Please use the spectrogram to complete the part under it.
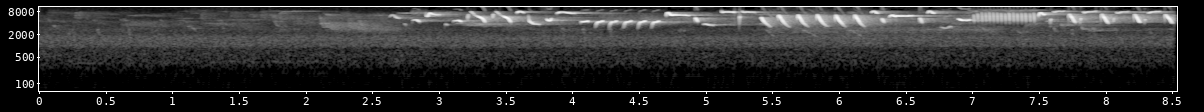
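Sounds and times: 
Eurasian wren song, Troglodytes troglodytes, cascade of sharp notes and trills: 0.1s - 8.5s.

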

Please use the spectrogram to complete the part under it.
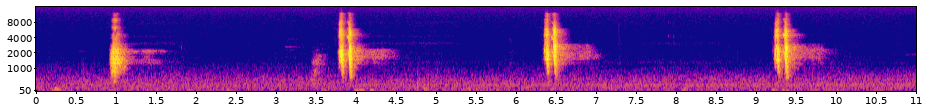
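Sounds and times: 
Eurasian magpie Pica pica scratchy calls: 1.0s - 1.3s, 3.8s - 4.2s.

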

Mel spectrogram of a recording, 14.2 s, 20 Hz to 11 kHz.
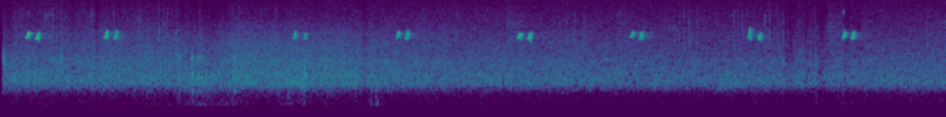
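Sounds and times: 
steady hiss of background noise: 0.0s - 14.1s
common chaffinch Fringilla coelebs calls: 0.4s - 0.7s, 1.5s - 1.9s, 4.4s - 4.8s, 5.9s - 6.3s, 7.7s - 8.1s, 9.4s - 9.8s, 11.2s - 11.6s, 12.6s - 13.0s.

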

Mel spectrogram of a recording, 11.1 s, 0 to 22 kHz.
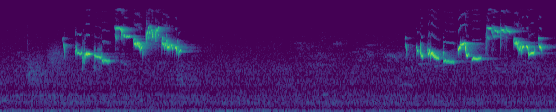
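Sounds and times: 
European robin singing: 0.4s - 4.0s, 5.8s - 11.1s.

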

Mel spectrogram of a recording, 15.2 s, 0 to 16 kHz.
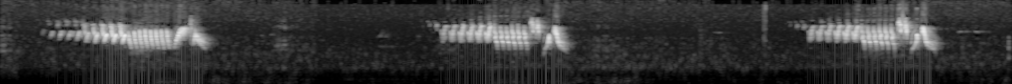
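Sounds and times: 
common chaffinch Fringilla coelebs singing rattling trills: 0.6s - 3.2s, 5.7s - 8.6s, 11.8s - 15.0s.

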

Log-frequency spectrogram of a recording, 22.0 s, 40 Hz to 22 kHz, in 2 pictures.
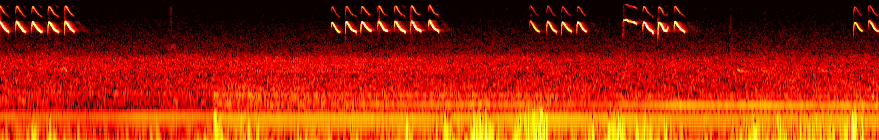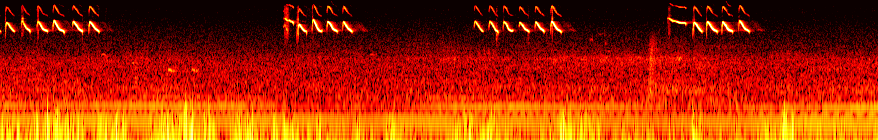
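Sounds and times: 
Cyanistes caeruleus Eurasian blue tit giving high downslurred notes: 0.0s - 1.1s, 3.8s - 13.6s, 14.5s - 15.8s, 16.8s - 20.7s
faint rumbling noise: 0.0s - 21.9s
low steady hum: 0.0s - 21.9s.

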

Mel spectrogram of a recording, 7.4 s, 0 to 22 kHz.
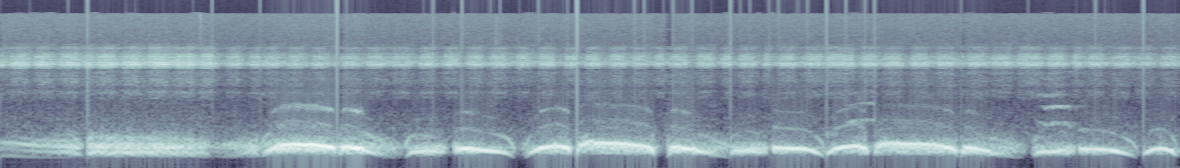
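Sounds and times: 
bird cooing: 0.0s - 7.3s.

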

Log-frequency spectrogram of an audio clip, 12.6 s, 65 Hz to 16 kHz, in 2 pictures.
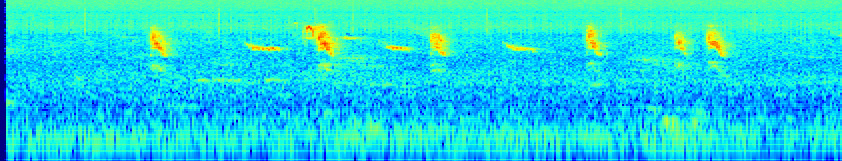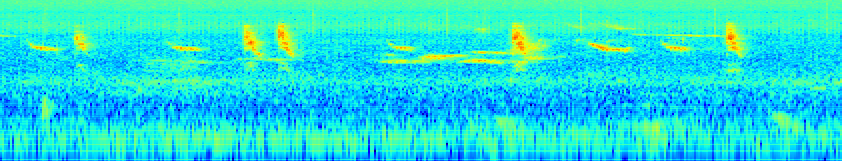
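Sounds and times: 
House sparrow Passer domesticus giving short bright chirps: 0.8s - 5.5s, 6.2s - 8.6s, 9.2s - 12.0s.

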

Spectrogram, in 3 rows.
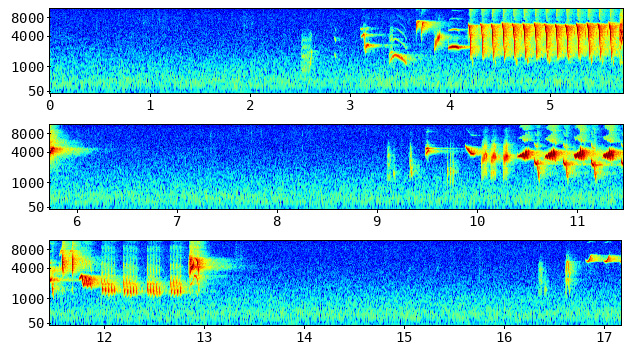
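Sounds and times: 
common nightingale Luscinia megarhynchos singing: 2.5s - 6.1s, 9.1s - 13.4s, 16.3s - 17.1s.

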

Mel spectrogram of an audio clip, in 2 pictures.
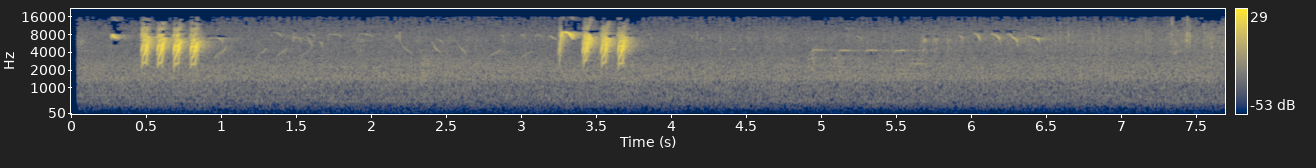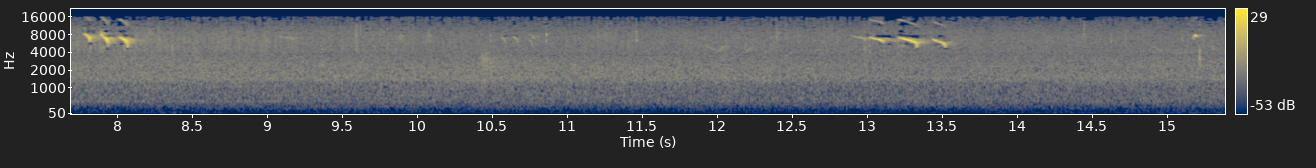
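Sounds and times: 
background hiss: 0.1s - 15.3s
Eurasian blue tit Cyanistes caeruleus calls: 0.2s - 1.0s, 3.2s - 3.8s, 7.8s - 8.1s, 12.9s - 13.6s.

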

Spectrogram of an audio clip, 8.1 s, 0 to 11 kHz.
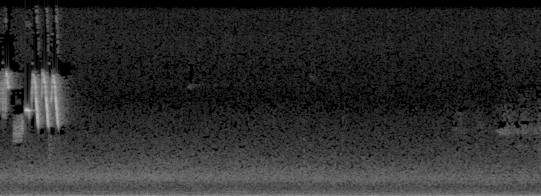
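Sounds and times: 
Eurasian wren Troglodytes troglodytes song: 0.0s - 1.1s, 6.8s - 8.0s
quiet hiss: 0.0s - 8.0s.

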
